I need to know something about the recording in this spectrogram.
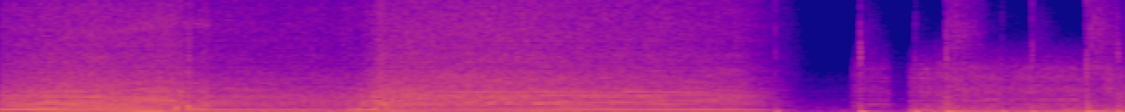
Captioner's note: engine revving; rock music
